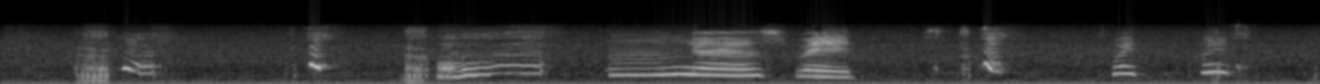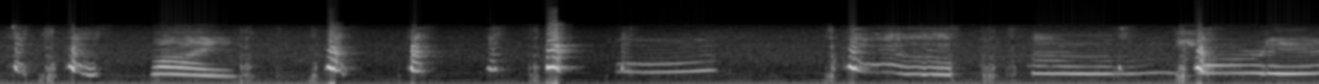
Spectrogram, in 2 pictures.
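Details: Female Chow Chow Sugar chatters at her owner, always telling her about things she wants to share and do: a long run of warbling, rising-and-falling harmonic whines and howl-like moans mixed with sharp yips, while a person answers in speech.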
